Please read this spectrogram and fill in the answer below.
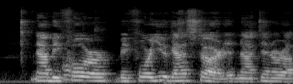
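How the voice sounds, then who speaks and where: Noticeable background noise sits under a man's fairly high voice. He talks very fast with fairly even intonation. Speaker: product promoter. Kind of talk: casual live stream interview host.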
